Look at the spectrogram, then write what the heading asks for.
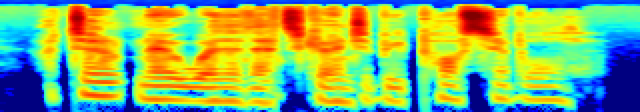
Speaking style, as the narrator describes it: Mother put her hands over her face and breathed out hard, and she said

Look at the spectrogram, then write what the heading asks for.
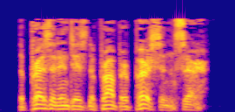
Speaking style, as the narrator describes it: Horn growled

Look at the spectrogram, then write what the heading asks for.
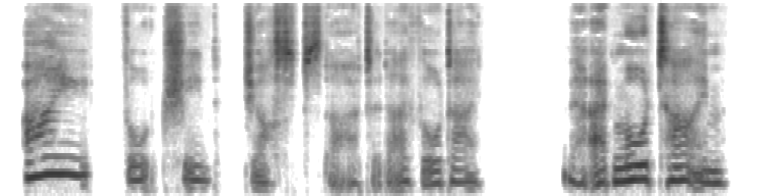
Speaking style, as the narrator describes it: he mumbled

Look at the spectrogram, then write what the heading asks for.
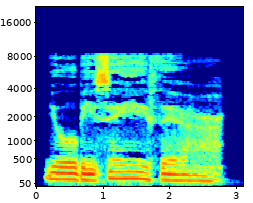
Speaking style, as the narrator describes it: she murmured

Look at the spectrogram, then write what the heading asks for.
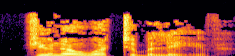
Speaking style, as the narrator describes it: Elorian said stiffly

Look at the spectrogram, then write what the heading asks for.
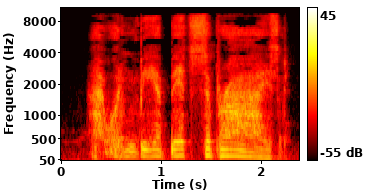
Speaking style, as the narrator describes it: Under his breath, Brian whispered

